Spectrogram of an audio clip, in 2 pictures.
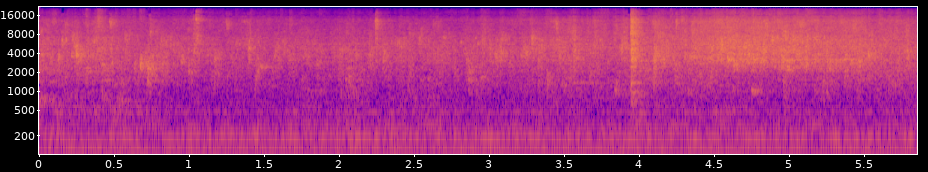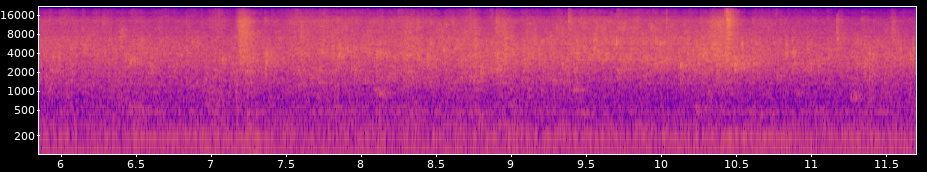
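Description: Breaded pork chops coated in crushed pork rinds fry in a cast iron pan, giving a steady, close sizzle with fine crackling spatters throughout and no voices.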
